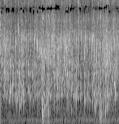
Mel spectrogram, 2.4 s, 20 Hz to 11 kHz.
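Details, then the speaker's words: New 2-inch Agri Papa Pump ram pump on a quick test install, with someone standing on the drive pipe: water trickles with a solid, evenly spaced clack about every second, so the pump is cycling normally. "hey now we're talking very cool it is actually still moving under my weight"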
